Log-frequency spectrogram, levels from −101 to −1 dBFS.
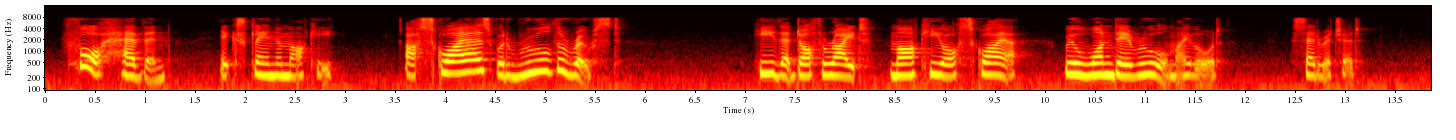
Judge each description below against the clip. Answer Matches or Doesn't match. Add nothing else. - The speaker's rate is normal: Doesn't match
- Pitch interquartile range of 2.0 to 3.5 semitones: Matches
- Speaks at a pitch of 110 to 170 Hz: Doesn't match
